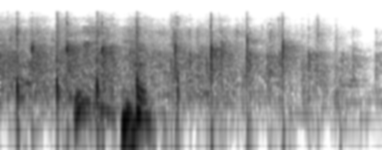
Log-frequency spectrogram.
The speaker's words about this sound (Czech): Já myslím, že potlesk určitě.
